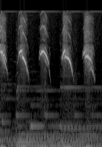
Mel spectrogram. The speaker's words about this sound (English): Juliana opened the window and the bird flew right inside.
